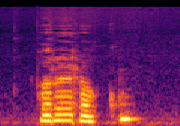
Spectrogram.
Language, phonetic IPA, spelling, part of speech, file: Polish, [ˈpɔra ˈrɔku], pora roku, noun, LL-Q809 (pol)-pora roku.wav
